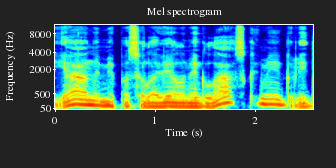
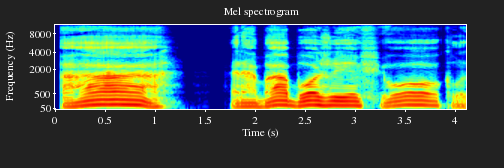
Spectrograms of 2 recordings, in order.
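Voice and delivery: put-on tender baby talk; 4 semitones higher, 6 dB louder, much slower than usual. A narrator's reading. Drunk shoemaker greets the little girl, slow tender baby talk. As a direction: coo at her like at a small child. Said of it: "нежно сюсюкая".

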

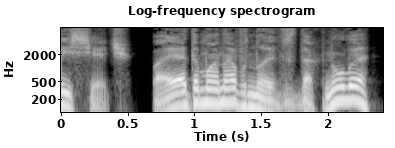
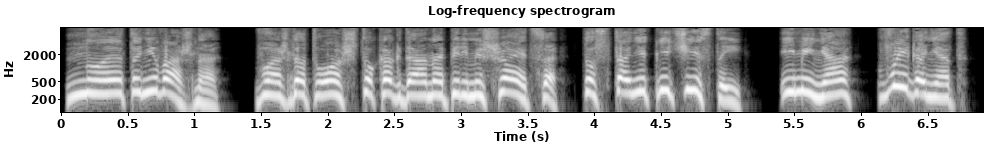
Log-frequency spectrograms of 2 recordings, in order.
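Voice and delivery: higher, louder agitated elf; agitated, pushing her point; upset loud elf; 11 semitones higher, 4 dB louder than usual. Acted.

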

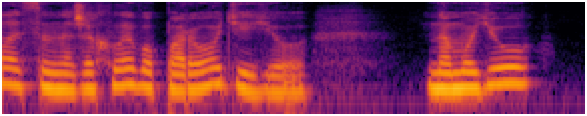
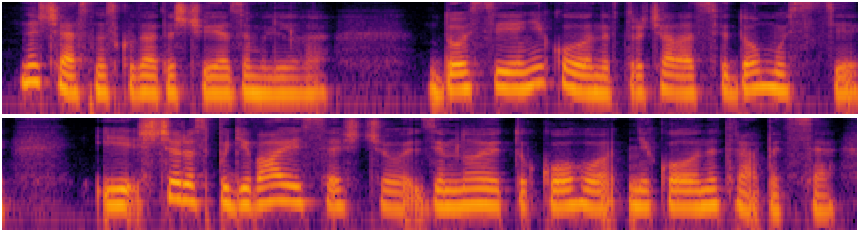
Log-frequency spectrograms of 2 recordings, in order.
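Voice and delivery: ordinary delivery

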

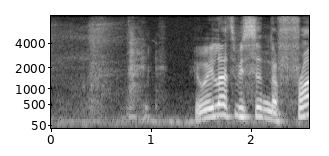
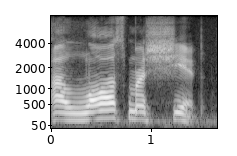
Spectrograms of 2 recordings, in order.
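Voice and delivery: ordinary talk

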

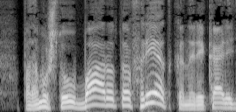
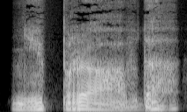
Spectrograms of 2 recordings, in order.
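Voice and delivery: slow, much lower, softer, forced through a tight throat; choked out; 11 semitones lower, 4 dB quieter, much slower than usual. Acted. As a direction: squeeze Неправда out through a closed throat. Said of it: "с трудом выдавил Рейнован сквозь стиснутое горло". (сдавленно, медленно, низко и тихо: «Неправда»)

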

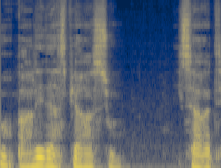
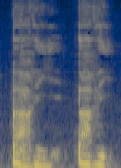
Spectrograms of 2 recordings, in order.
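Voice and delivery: soft, unvoiced whisper; whispered lure; 4 semitones higher, 7 dB quieter than usual. Insinuating voices tempt Angèle with the city, whispered.

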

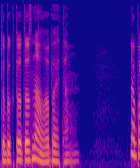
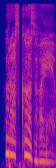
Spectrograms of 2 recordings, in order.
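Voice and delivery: softer, exhaled word; breathed out; 6 semitones higher, 4 dB quieter than usual. A narrator's reading. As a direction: say it on an outbreath. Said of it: "выдохнула". (на выдохе)

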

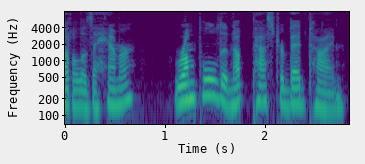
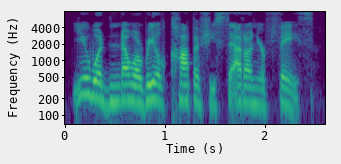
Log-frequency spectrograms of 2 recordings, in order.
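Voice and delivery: angry; 2 semitones higher, 9 dB louder than usual. Acted. Lieutenant shouts back insult.

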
